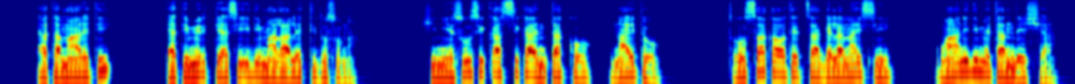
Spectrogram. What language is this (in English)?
Gofa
